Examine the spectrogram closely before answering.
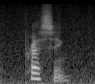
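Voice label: "pressing", US English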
